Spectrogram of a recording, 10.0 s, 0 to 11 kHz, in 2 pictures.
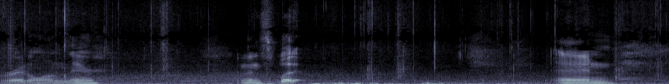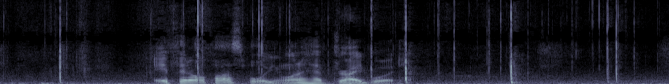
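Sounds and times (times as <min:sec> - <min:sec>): firewood crackling and popping: 0:00.0 - 0:10.0.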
